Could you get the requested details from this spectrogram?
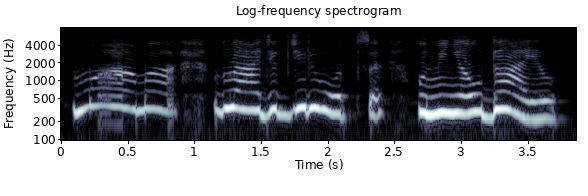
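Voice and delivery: put-on high, whiny child's voice; small girl running to mum about her brother; little girl tattling. Little girl complains to mother.

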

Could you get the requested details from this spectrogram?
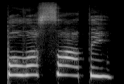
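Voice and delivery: high, slow joyful exclamation; joyful cry. A narrator's reading. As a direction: cry the name out in delight. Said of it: "радостно вскрикнул Рыжий".

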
